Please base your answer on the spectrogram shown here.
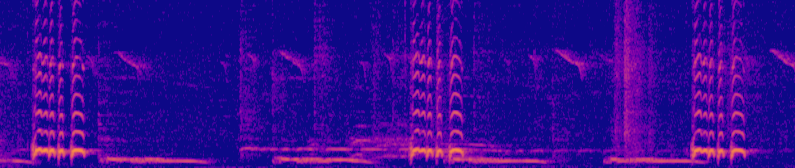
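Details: A single local zebra dove sings in active form: rapid bursts of three or four crisp, hollow coos about every two seconds, alternating with lower, drawn-out descending coos.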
